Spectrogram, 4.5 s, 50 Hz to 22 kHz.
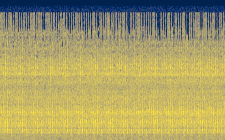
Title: Ford ranger 2.2 xlt 2011-2014.. M/T engine knocking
